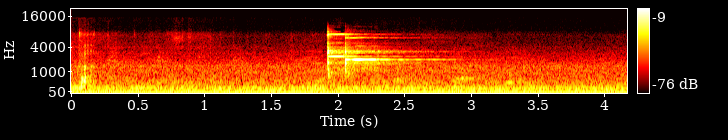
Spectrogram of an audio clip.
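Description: A single bright ding about two seconds in, ringing out briefly over faint room tone.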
